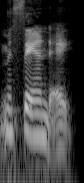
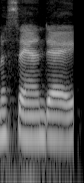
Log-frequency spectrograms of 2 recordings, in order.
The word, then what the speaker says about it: Missandei: Missandei.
